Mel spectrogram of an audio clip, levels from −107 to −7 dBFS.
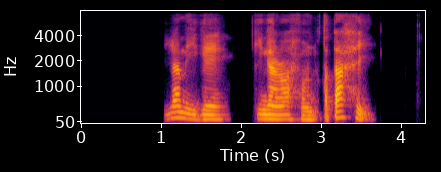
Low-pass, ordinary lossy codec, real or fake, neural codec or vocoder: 7.2 kHz; Opus, 64 kbps; fake; codec, 16 kHz, 6 kbps, DAC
